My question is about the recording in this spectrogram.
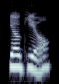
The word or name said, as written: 여기요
